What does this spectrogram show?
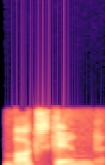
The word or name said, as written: buckskinned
